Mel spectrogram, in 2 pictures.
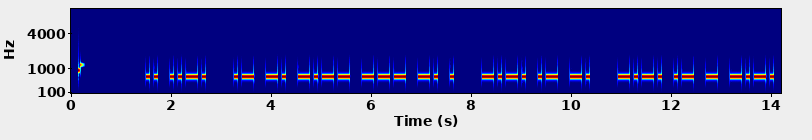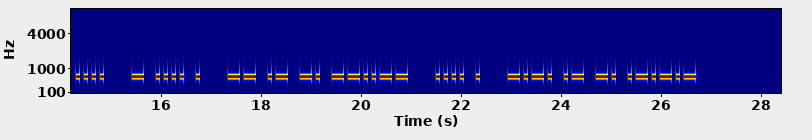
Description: Morse code, heard as a keyed tone, about 15 wpm, 700 Hz. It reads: IF ANYONE CAN CATCH THE MAN, HE CAN.
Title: Sentences from Top 1500 Words 15wpm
